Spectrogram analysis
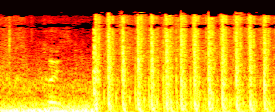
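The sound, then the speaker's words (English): Kalashnikov rifle fired in a gang video from Sweden, a rapid automatic burst of a dozen or so sharp, evenly spaced cracks that begins abruptly after a short stretch of low rumble. “In this video, posted on social media, young gangsters show off their Kalashnikov.”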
